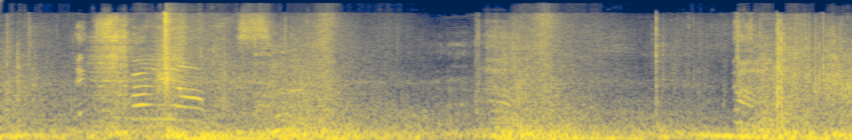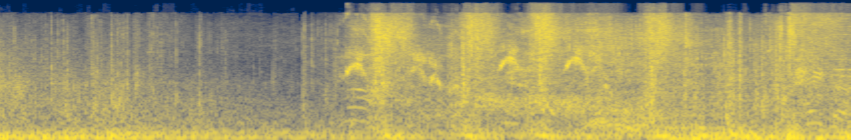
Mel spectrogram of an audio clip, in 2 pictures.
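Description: Loud spell blasts and booming impacts from Hogwarts Legacy combat pile up continuously with crashes and thuds, while a voice calls out beneath the din.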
